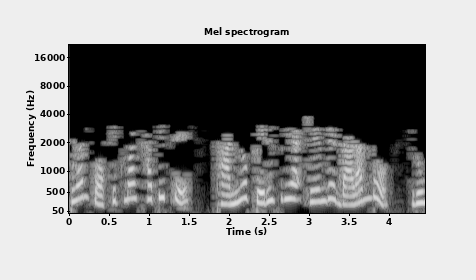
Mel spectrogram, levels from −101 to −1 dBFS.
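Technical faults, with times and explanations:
Throughout, MP3 compression: the speech sounds watery and swirly, with a dull top end and a metallic warble on s sounds, while consonant onsets smear. Nothing survives above about 3.8 kHz, and the heavy damage fits a very low bitrate near 8 kbps. The likely cause is an encoder starved of bits, cutting the treble at a fixed point and zeroing weak frequency lines that flicker on and off between frames.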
